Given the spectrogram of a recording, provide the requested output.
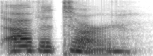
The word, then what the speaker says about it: avatar: So the correct pronunciation it uses short a sound like in cut. Avatar. Avatar. So the stress is also on the first syllable.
